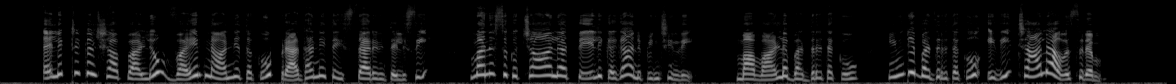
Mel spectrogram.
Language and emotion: Telugu, happy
